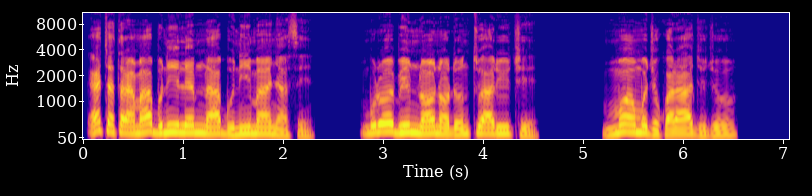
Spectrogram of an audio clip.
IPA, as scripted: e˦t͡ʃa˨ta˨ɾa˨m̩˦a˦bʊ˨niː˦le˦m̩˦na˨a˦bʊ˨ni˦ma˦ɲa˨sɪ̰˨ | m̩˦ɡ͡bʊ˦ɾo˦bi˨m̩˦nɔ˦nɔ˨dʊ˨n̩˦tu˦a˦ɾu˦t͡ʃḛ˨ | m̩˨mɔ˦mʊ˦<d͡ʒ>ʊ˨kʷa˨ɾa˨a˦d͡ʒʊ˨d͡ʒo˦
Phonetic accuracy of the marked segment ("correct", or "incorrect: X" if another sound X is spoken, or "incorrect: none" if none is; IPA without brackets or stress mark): correct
